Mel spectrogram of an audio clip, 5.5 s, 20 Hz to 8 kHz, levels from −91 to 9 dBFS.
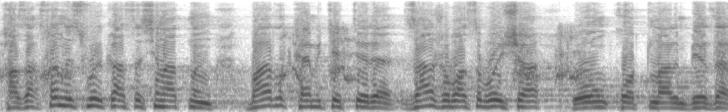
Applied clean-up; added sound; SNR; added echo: none; Dog; 15 dB; none.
